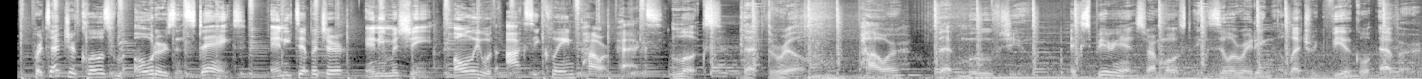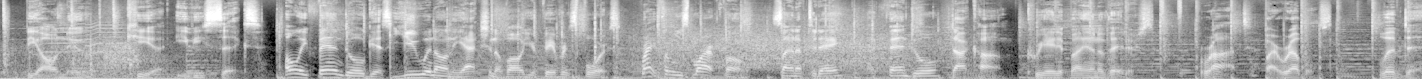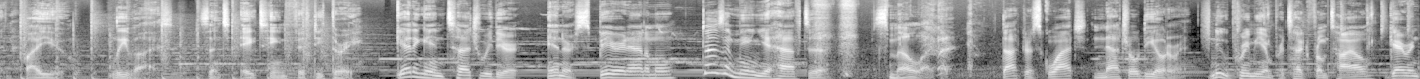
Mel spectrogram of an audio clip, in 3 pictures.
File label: commercial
